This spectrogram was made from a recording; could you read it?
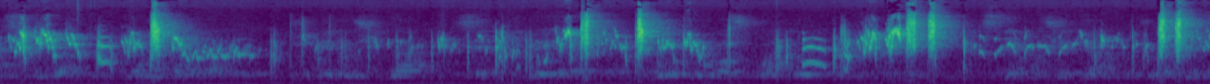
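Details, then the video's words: Domestic budgerigar singing a long rambling warble: scratchy chatter, clicks and a few curved whistled notes, loud bursts alternating with softer rapid ticking. "il cocorito canterino"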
